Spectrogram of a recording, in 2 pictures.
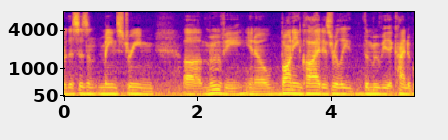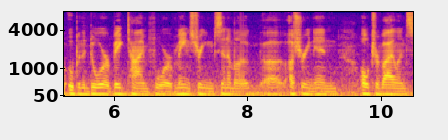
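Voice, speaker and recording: Noticeable background noise and audible room echo fill the recording. A man talks at medium pitch and a moderate pace. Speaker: film reviewer. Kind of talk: casual monologue review. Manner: soft-spoken; hesitant, many fillers.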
